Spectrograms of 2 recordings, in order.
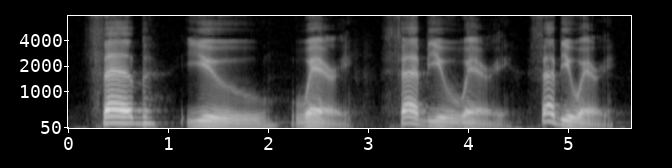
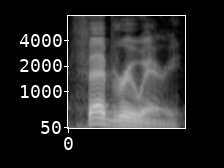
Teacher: there isn't there shouldn't there be an R after the B guess what I don't pronounce that R uh for me that's a silent R · in this day and age we drop that first R and we say just febuary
